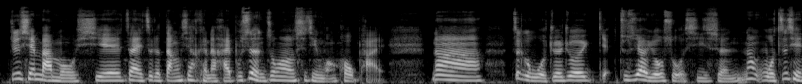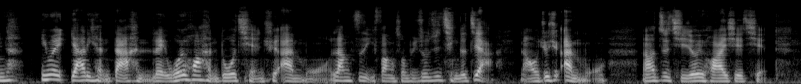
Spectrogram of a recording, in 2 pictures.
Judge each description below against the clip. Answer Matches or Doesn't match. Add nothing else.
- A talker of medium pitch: Matches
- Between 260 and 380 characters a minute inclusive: Matches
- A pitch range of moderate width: Matches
